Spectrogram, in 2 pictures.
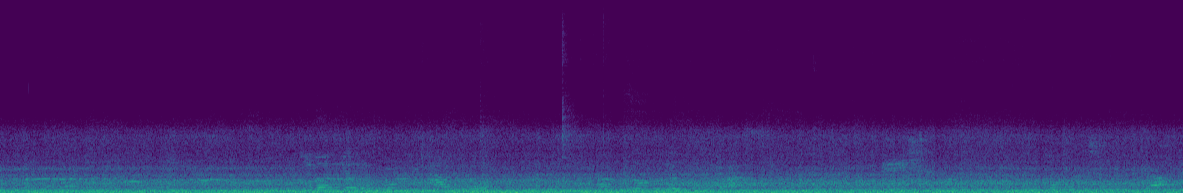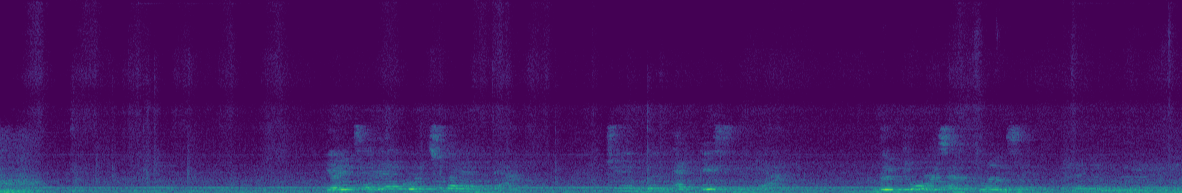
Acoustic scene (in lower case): subway train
